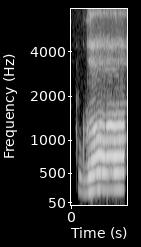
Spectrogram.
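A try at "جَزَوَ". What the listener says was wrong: Mm-mm. Go Jawa. Rapuh zainya.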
